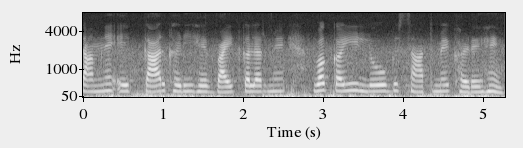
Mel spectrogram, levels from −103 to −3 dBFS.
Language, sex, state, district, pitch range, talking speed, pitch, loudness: Hindi, female, Bihar, Sitamarhi, 205-225 Hz, 195 wpm, 215 Hz, -19 LUFS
